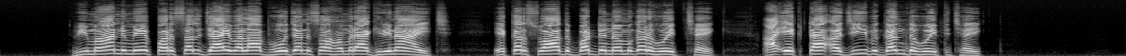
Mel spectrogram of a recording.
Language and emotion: Maithili, disgusted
